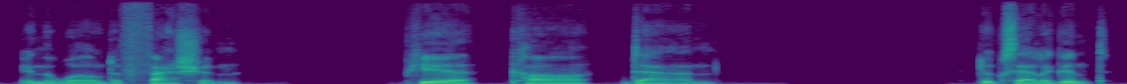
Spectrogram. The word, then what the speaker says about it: Pierre Cardin: the world of fashion Pure Car Dan looks elegant sounds fancy but how do you say it correctly let's find out correct pronunciation is Pier cardan with a soft nasal ending let's break it down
